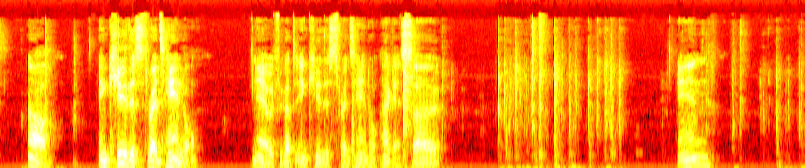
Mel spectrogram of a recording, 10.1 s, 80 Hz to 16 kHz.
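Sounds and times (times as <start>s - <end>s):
computer keyboard typing: 4.4s - 8.4s, 9.1s - 10.0s.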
